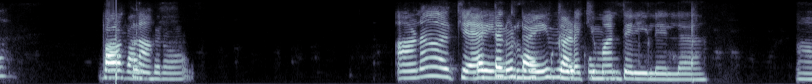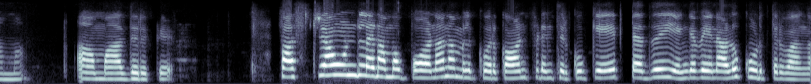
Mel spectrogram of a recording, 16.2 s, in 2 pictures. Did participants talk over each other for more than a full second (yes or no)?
yes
